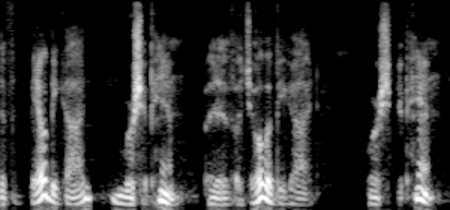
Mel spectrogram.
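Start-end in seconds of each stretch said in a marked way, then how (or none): none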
